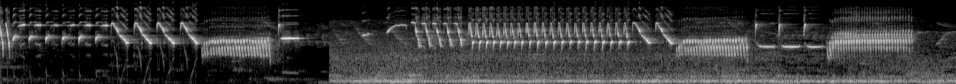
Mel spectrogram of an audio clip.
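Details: Canary singing a long, loud training song: quick descending chip series, a buzzy nasal note, then fast rolling high trills alternating with short harsh buzzes, low background hum beneath.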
